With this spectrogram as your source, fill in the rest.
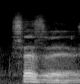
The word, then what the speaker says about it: Saint-Sever: Comment prononcez-vous Saint-Sever? Saint-Sever.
